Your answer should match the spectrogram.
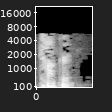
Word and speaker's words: Concord: It's the Concord police chief, everything in New England, it seems, they put the accent on the first syllable, so it's a Concord.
